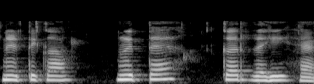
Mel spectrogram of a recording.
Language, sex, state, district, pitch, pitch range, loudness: Hindi, female, Goa, North and South Goa, 210 Hz, 195-225 Hz, -15 LUFS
